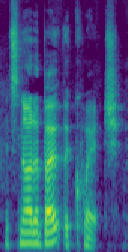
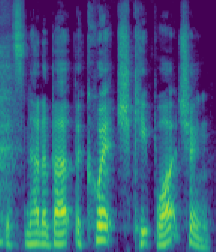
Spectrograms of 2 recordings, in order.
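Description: First: Light imitation of "It's not about the quitch", quitch said as kwitch; a playful quote of a comedy line, quitch rhyming with itch; quoting Ryan George. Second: Light imitation of "It's not about the quitch", quitch said as kwitch, ending on a rise; playful repeat of the comedy line with a rising end; quoting Ryan George. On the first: Friend quotes a Ryan George sketch line, mock-serious. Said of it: "That sounds like a Ryan George thing". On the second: Friend repeats the Ryan George line, playfully. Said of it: "It is a Ryan George thing".

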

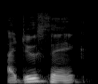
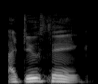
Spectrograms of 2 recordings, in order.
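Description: First: Said in the usual way. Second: "do" hit louder and higher; stress on do. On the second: Shown as a demonstration. Host declaring his big opinion on the pod, punching "do". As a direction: lean hard on "do" in "I do think". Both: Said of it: "let me say this".

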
